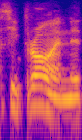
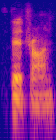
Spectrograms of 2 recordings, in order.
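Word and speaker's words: Citroën: A lot of people Really? like to put the French pronunciation, much like the car. So it's not Citroen, it's Citron.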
